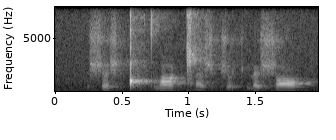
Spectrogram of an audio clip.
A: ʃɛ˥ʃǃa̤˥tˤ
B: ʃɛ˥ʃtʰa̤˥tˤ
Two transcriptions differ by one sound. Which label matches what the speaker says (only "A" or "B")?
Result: A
